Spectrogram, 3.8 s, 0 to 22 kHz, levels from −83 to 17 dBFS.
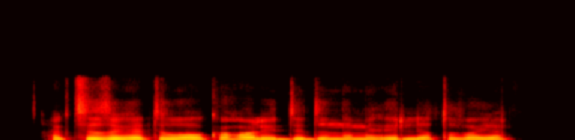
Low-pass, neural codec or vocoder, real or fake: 9.9 kHz; codec, 24 kHz, 1.2 kbps, DualCodec; fake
